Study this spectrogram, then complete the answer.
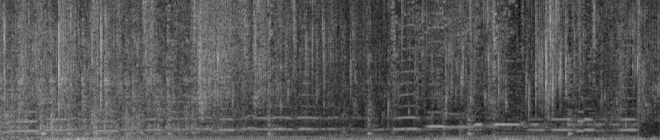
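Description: Water being poured to fill a bath, a steady, close gush and trickle that keeps running the whole time, with a dense background of other sound under the flow.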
